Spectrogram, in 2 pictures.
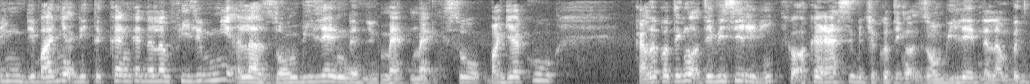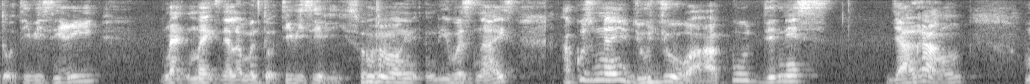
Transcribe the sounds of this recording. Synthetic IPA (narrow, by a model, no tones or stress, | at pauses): ɪŋdibaɲak̚dit̪əkankandalamfiləmniadəlahzɔmbilɛndand͡ʒmɛt̪̚mɛk̚sːobaɡiaku | kalawakot̪eŋɔʔt̪ivisiɾinikaakanrasəbət͡ʃakat̪eŋɔʔzɔmbilɛndalambənt̪ʊʔ̚t̪ivisiɾi | mɛt̪̚mɛk̚sdalambənt̪ʊʔ̚t̪ivisiɾisomemaŋiwəsnãjsakus̬əbənaɲad͡ʒud͡ʒoa̰akud͡ʒənɪs | d͡ʒaɾaŋ | m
